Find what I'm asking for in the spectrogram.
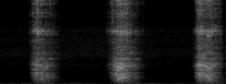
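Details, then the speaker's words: Mercury Mountaineer front hub turned by hand during CV shaft replacement, with a bent stabilizer link and worn ball joints: three rough, gritty grinding bursts from a wheel bearing that is shot and needs replacing along with the CV shaft. "sure you guys can hear that that wheel bearing is shot so sure you could get away with just doing the cv shaft but it also needs a wheel bearing"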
